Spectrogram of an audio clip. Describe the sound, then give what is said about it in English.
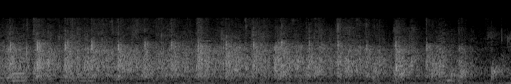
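A large audience applauds steadily, dense clapping at a fairly loud level for several seconds without pause, honouring people who worked in the shipyards and their families. “Let's give them a big applause and let's honour them.”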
